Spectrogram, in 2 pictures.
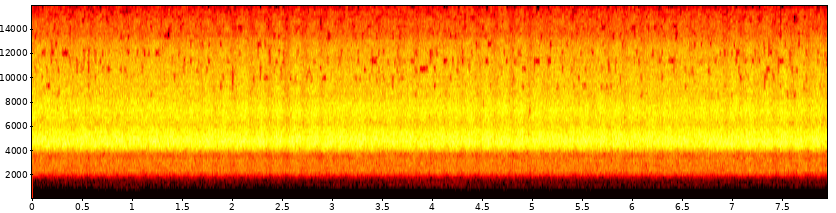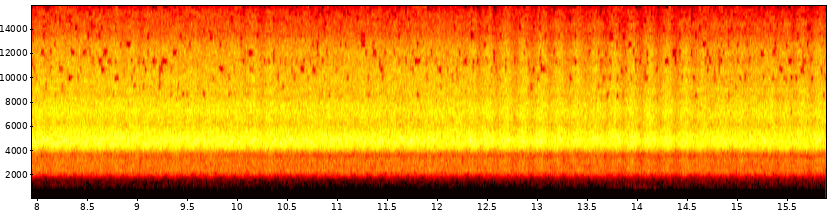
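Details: Cicadas making a continuous, high-pitched buzzing drone that holds steady for the whole stretch, with a faint rapid pulsing texture and no other sounds.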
